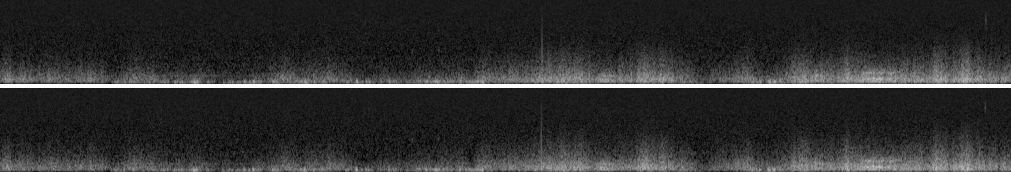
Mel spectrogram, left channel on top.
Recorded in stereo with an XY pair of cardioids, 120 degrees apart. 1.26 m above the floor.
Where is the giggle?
No giggle in this recording.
